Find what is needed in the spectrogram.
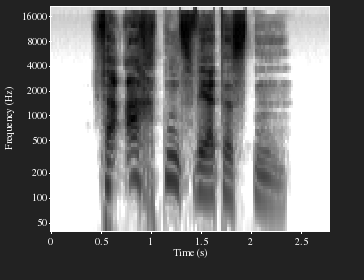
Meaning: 1. superlative degree of verachtenswert 2. inflection of verachtenswert: strong genitive masculine/neuter singular superlative degree
- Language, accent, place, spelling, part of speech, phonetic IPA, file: German, Germany, Berlin, verachtenswertesten, adjective, [fɛɐ̯ˈʔaxtn̩sˌveːɐ̯təstn̩], De-verachtenswertesten.ogg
